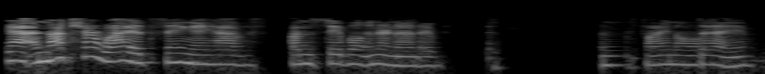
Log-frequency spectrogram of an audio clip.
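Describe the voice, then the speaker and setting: A woman's voice: lowish voice, moderate pace, dull audio, soft background music. A woman checking in casually on a video call, her audio choppy and cutting in and out over an unstable connection. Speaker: coaching group member.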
